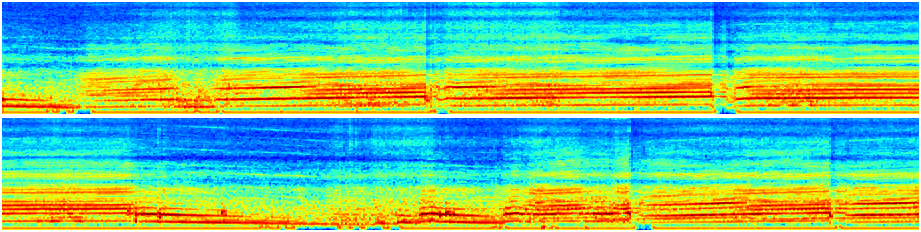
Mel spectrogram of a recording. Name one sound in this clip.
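A race car engine roars, rising in pitch through each gear and dropping sharply at each gear change.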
